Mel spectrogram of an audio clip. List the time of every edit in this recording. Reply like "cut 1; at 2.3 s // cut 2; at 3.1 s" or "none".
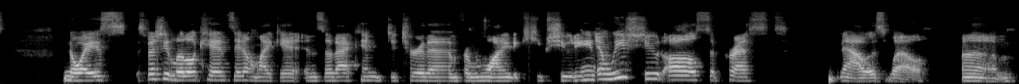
cut 1; at 5.9 s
